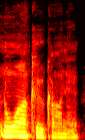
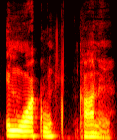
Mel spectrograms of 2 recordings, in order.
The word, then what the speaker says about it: Nwankwo Kanu: Yeah, that's right, not Nwankwo Kanu. Nwankwo Kanu. Yeah, that's right.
